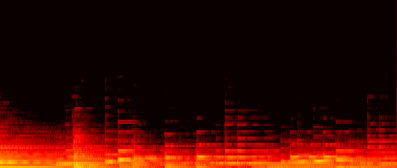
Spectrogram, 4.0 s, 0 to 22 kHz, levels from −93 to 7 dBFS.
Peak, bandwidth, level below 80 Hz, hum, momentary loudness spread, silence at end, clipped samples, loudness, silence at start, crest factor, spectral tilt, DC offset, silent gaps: -16 dBFS; 6.6 kHz; -56 dBFS; none; 7 LU; 0 s; under 0.1%; -34 LUFS; 0 s; 18 dB; -8 dB/octave; under 0.1%; none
